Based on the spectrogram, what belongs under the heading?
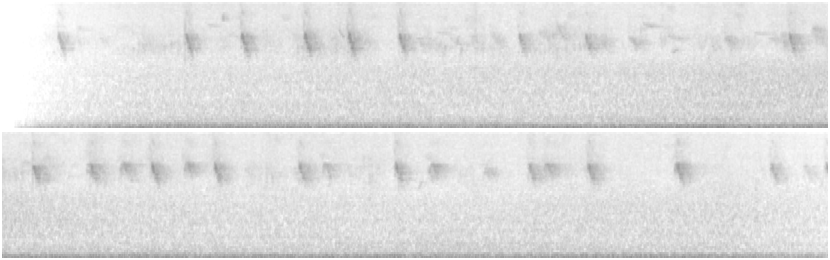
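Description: Bird chirping: short high chirps repeating irregularly, often two or three a second, over a steady low rumble and hiss.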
